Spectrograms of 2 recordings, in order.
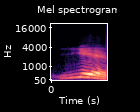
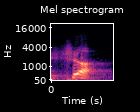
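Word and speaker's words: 葉: 那个舍，叶不念叶，客家话都会念成变成叶字，这里不念叶，念舍，舍。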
